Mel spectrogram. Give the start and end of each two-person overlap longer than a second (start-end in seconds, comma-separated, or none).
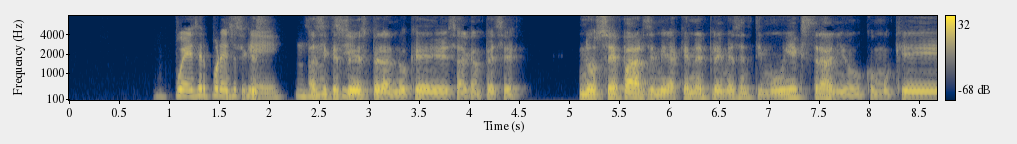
1.5-3.0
